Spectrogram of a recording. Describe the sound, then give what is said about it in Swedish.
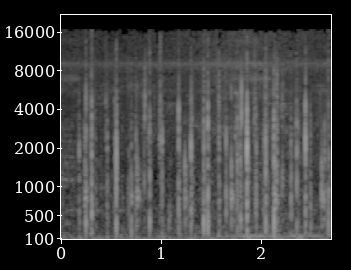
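A woman's high heels click sharply on the asphalt of a parking lot in a quick, steady run of footsteps, fairly loud, with no one speaking, on a foggy evening just after sunset under streetlamps. “Vi hörde hennes klackar över asfalten.”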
